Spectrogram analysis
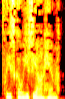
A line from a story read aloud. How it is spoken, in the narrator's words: I said quietly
